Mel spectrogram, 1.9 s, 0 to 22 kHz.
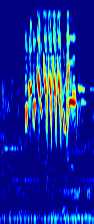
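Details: European goldfinch singing for the 2016 world championship in goldfinch song; a quick phrase of about ten bright, twittering notes rising and falling, closing with a level whistled tone, steady low hum behind.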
